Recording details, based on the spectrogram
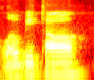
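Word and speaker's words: L'Hôpital: famous mathematician um again you pronounce that name i've always heard it low be tall and he's got this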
